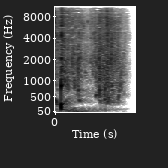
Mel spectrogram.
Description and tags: Water + rock = plop! Recording chain: Rode NT4 (stereo mic) - Sound Devices MixPre (mic preamp) - Edirol R09 (digital recorder).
